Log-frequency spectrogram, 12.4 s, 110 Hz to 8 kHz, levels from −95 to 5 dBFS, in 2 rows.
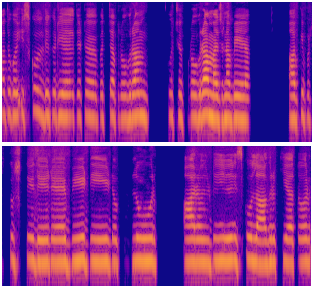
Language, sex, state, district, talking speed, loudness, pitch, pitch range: Rajasthani, female, Rajasthan, Nagaur, 135 wpm, -26 LUFS, 235 Hz, 225-240 Hz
